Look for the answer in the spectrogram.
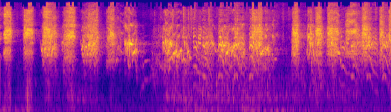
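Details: Pet budgerigars, described as a breeding pair, give rapid squawky chirps high in pitch, about two or three per second, with a brief pause midway before a denser run of overlapping chatter.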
